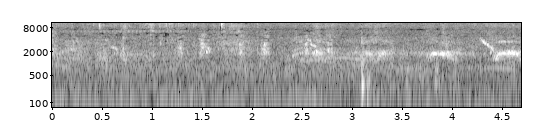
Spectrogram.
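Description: Faint bird calls, a series of short calls in the second half, with a single sharp knock about three seconds in.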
